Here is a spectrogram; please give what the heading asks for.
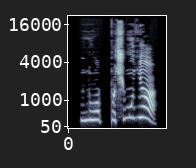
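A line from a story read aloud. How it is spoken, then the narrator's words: Frightened squeak. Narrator (Russian): испуганно пискнула невидимка, вспомнив про холод и тьму, которые вызвали у нее ужас в прошлый раз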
